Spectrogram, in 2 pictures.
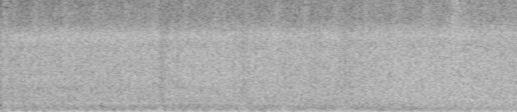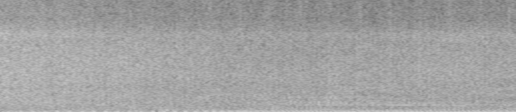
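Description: Loud rushing noise of a motorcycle riding through a stream beneath a waterfall: splashing, running water and wind on the camera microphone over the low rumble of the bike's engine. The engine note grows steadier near the end.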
